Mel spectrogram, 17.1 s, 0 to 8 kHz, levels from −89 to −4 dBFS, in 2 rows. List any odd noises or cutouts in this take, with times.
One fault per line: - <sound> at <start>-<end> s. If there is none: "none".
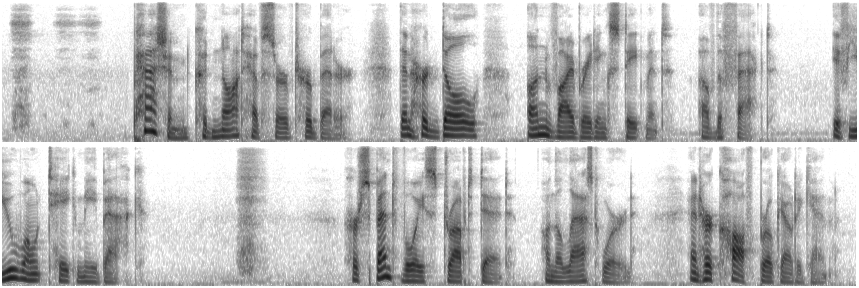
- sniff at 0.1-1.0 s
- sniff at 10.7-11.2 s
